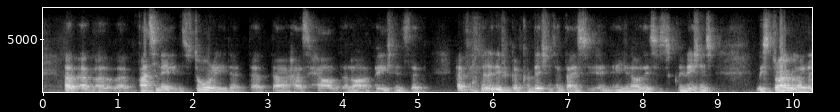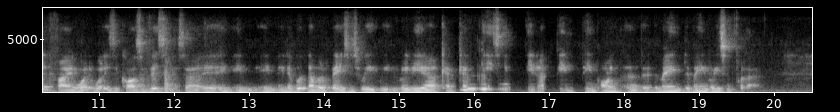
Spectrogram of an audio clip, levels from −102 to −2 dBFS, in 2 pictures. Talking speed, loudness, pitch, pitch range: 190 wpm, -25 LUFS, 120 Hz, 110-130 Hz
